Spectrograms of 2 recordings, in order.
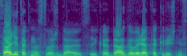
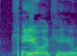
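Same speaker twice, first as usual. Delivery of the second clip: nasty, unpleasant, taunting voice, pitched up; 5 semitones higher than usual. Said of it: "Как будто он кого-то передразнивает".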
